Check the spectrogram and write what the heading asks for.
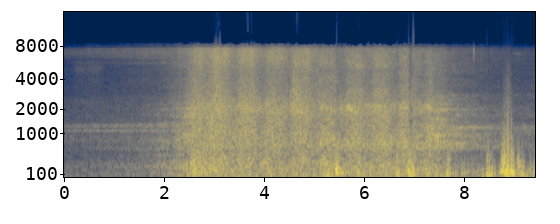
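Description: LNER electric express train running through the station at speed: a rushing noise of wheels and air that builds and stays loud for about five seconds with a faint regular beat, then eases. A few gusts of wind thump on the microphone near the end.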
